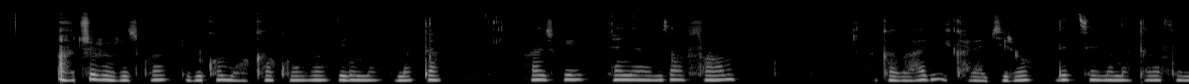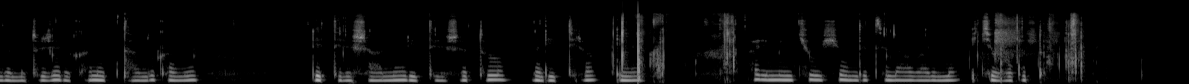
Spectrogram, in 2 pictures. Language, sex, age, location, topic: Kinyarwanda, female, 18-24, Kigali, finance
